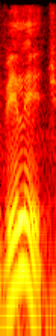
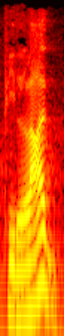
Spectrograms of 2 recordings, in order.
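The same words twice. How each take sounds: First: The second vowel is said like 'i'. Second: The second vowel is said like 'a'. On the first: The speaker calls it right. "di mana A dibaca dengan I" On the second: The speaker calls it wrong. "itu tidak dibaca village"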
